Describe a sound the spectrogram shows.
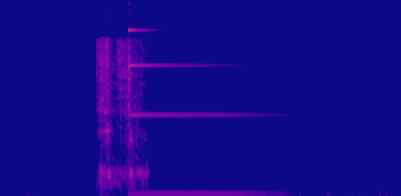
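A short electronic chime rings out and fades.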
